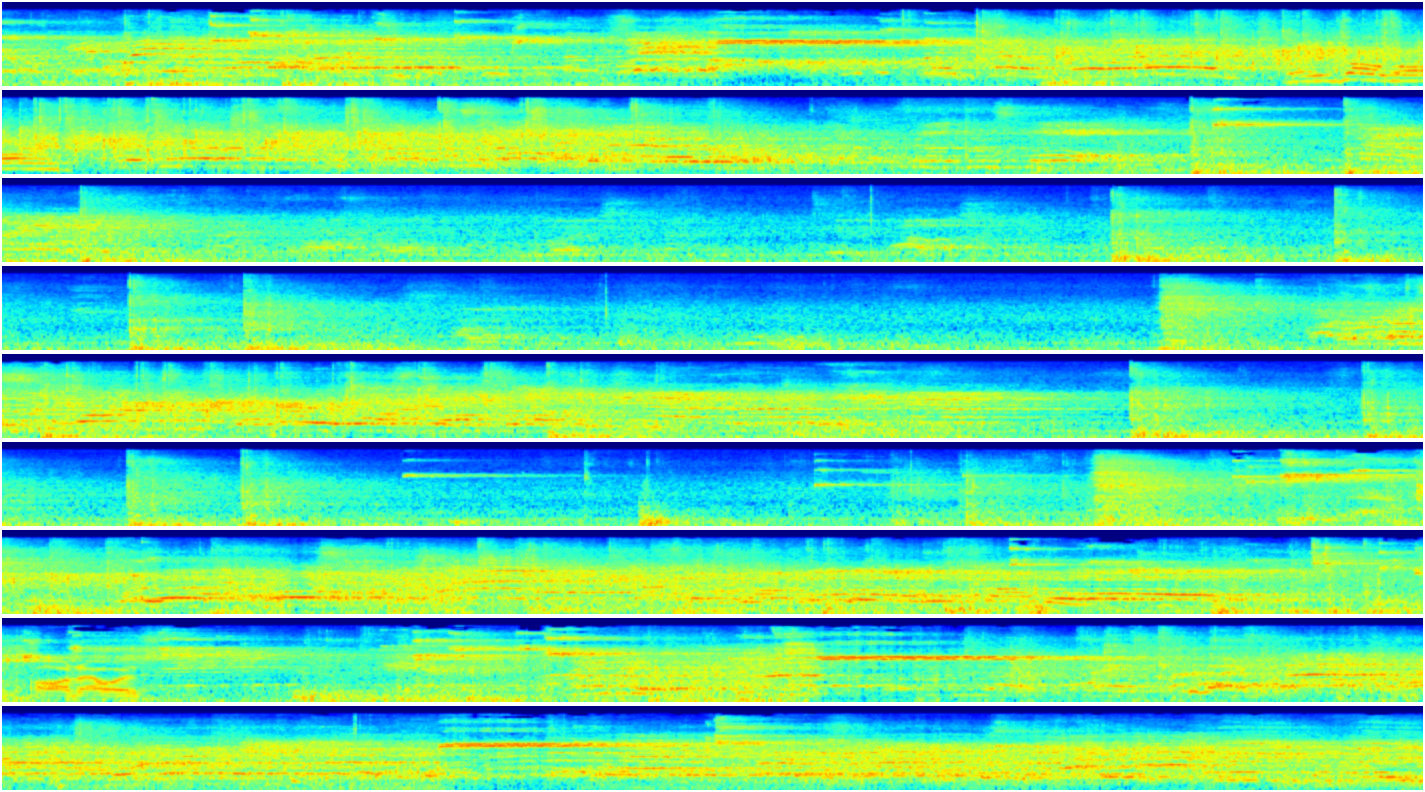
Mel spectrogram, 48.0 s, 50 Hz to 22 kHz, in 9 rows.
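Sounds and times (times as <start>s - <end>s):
sneakers squeaking: 0.0s - 4.1s, 9.1s - 11.4s, 14.4s - 17.4s, 23.4s - 41.6s, 42.3s - 46.6s
voices in a hall: 0.0s - 47.9s.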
